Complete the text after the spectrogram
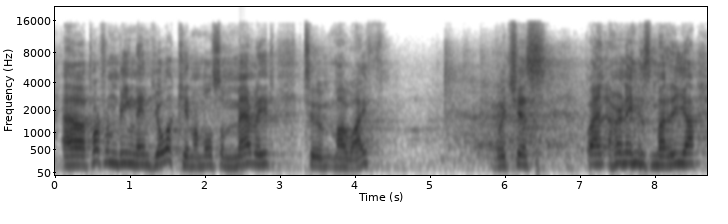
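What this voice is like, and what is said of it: Swedish accent. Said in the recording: “this guy is not from around here ... the word of God is coming to you with a Swedish accent this morning”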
